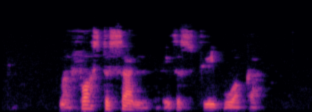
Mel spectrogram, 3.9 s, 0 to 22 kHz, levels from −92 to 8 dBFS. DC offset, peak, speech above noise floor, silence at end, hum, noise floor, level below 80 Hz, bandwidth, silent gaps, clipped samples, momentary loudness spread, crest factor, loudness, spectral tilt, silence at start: under 0.1%; -6 dBFS; 49 dB; 0.65 s; none; -76 dBFS; -72 dBFS; 8.8 kHz; none; under 0.1%; 15 LU; 22 dB; -27 LUFS; -3 dB/octave; 0.75 s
